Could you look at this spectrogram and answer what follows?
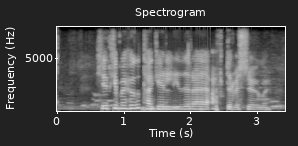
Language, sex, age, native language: Icelandic, female, 11, Icelandic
